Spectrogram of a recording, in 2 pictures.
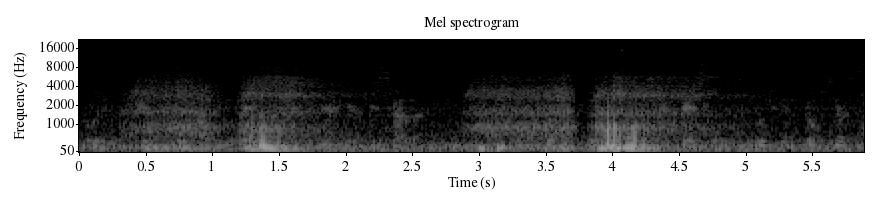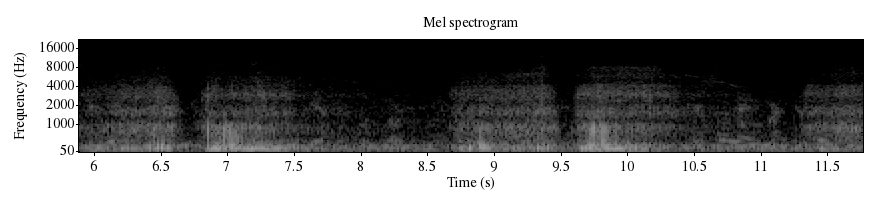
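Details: Repeated low, rattly snores with each breath, about 22 a minute, from a sleeping baby girl exhausted after trick-or-treating; snoring.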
